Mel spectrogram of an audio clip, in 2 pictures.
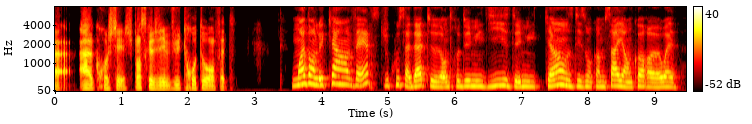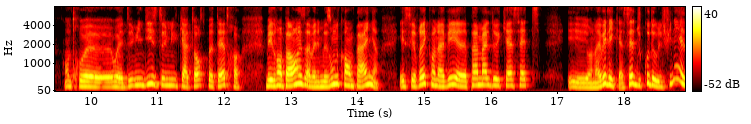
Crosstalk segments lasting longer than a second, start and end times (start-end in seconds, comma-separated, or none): none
